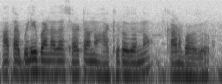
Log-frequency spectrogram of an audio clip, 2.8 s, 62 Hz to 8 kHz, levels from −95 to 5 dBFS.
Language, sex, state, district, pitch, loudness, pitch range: Kannada, male, Karnataka, Bangalore, 110 Hz, -16 LUFS, 105-120 Hz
